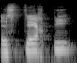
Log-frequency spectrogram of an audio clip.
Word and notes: esterpi: Provençal

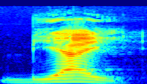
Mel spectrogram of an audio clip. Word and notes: biais: Provençal

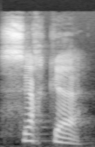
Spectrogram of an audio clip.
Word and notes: cercar: cerca; provençal

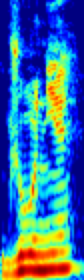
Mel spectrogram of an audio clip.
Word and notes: jonhe: jougne; Provençal

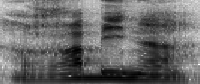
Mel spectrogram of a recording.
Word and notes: rabinar: provençal; rabina

